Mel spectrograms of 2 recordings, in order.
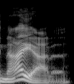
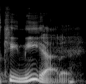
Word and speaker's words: Nyata: Welcome to the podcast, Key Nyata. Key Nyata. Key Nyata. I thought it was Key Nyata. You know, it's really either one.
